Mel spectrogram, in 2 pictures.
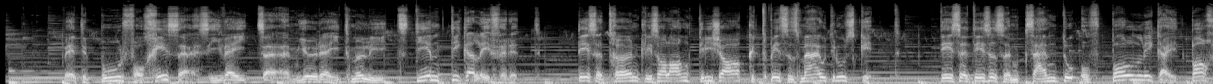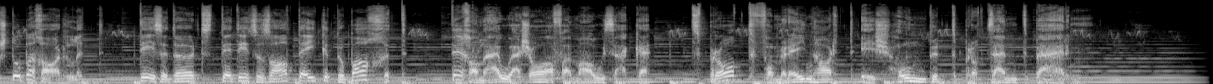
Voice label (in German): Radiospot; 100 Prozänt Bärn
